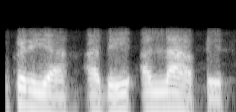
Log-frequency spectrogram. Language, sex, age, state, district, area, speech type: Urdu, male, 18-30, Maharashtra, Nashik, urban, conversation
